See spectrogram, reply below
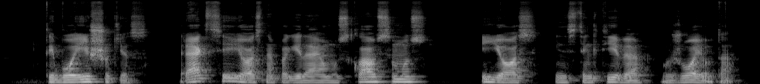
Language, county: Lithuanian, Vilnius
